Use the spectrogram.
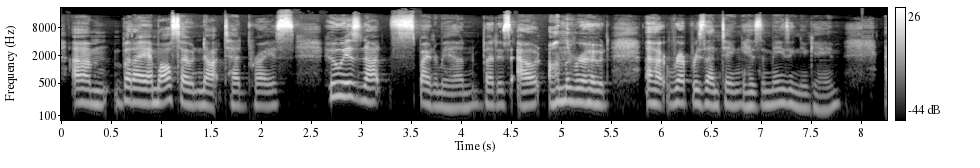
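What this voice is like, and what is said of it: Slightly hoarse voice. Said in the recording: “You may have already noticed from my voice that I'm a little bit hoarse from PAX”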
